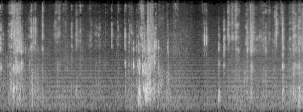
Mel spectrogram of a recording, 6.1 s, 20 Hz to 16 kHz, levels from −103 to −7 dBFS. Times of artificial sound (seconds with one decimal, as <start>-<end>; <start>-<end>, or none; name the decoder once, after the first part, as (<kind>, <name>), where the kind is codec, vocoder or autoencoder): 0.7-1.9 (vocoder, Vocos); 4.1-6.1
